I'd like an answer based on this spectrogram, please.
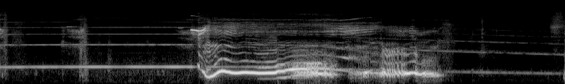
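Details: Golden retriever howling mournfully in response to a police siren played to it indoors; a steady siren tone gives way to a loud wavering, sliding howl for about two seconds, then fades back under the siren.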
